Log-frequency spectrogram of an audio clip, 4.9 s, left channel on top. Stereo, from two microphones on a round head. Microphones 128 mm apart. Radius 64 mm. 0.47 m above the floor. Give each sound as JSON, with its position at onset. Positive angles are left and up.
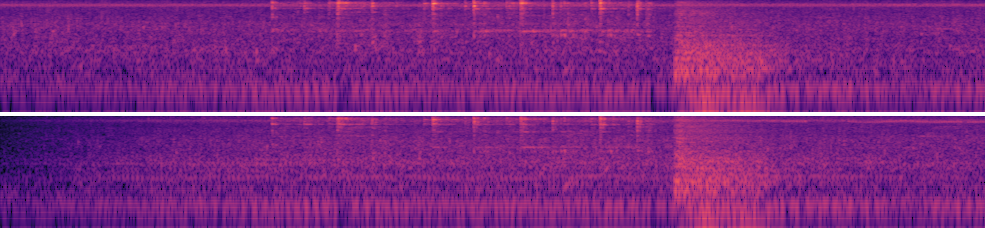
{"t": 1.4, "sound": "cutlery clinking", "side_deg": 15, "distance_m": 0.6}
{"t": 3.4, "sound": "a gunshot", "side_deg": -55, "distance_m": 2.0}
